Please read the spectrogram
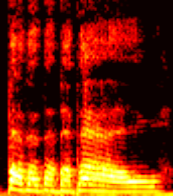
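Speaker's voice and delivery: loud, high "bow" riff; mock music riff. Mover jokes about spicing up her life, loud mock riff. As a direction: belt out a vocal riff.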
